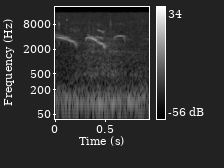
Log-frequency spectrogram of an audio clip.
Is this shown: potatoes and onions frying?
no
